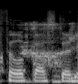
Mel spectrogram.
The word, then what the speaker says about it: Philip Guston: Guston, or whatever. – Philip Guston.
